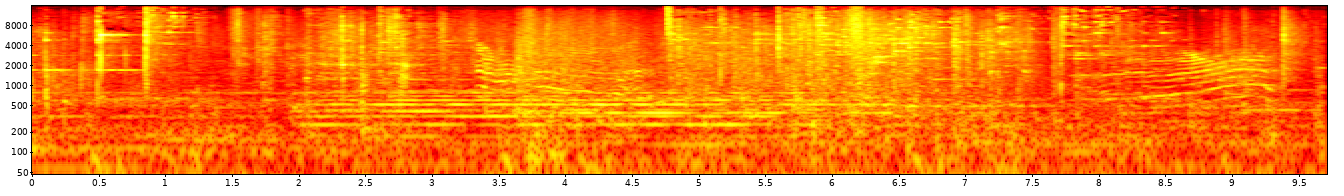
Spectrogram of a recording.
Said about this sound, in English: then he proceeds to knock fruit off a platter on the coffee table. And he knocks a wine glass over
